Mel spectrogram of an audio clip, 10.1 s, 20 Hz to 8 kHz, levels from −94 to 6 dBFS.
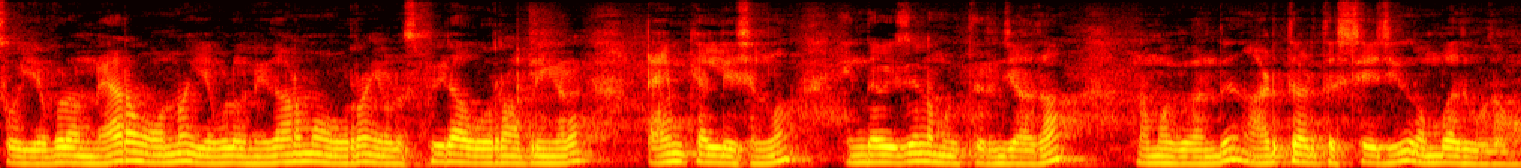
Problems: background sounds at intervals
